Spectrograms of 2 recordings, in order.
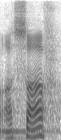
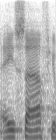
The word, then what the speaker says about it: Asaph: You may be more familiar with Asaph. Well, I'm simply pronouncing his name as it's pronounced in the Hebrew. There is no hard A in Hebrew. Therefore, his name is Asaph, not Asaph.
